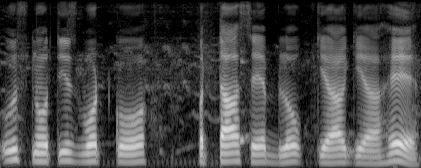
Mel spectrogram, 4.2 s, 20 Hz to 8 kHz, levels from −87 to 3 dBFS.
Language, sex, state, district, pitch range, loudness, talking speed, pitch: Hindi, male, Arunachal Pradesh, Lower Dibang Valley, 130-145 Hz, -20 LUFS, 140 wpm, 140 Hz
